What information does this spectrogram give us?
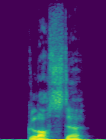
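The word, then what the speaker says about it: Gloucester: some of these places that end with wor gluster and Lester so the reason I'm talking about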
